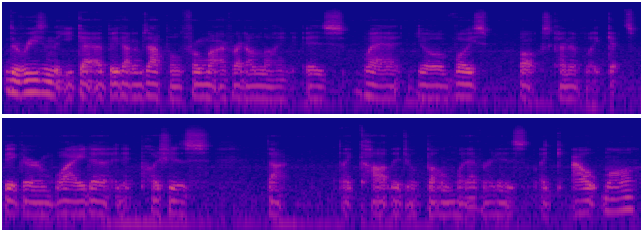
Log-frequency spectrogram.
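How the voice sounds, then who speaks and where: A man's voice: low-pitched, fairly even intonation, normal speed, vocal fry, hardly any pauses, fairly bright tone. A young man talking casually to camera as a vlogger, in an informal, slightly hesitant and rambling way. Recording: distant mic with faint background noise.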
